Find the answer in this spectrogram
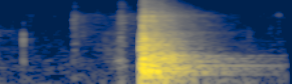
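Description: A cardboard crate set down hard on top of a metal tool cart: one sharp thump about a second in, with a short ringing tail.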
